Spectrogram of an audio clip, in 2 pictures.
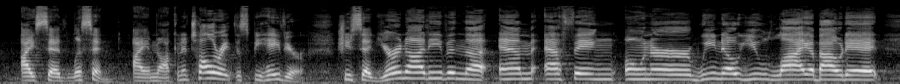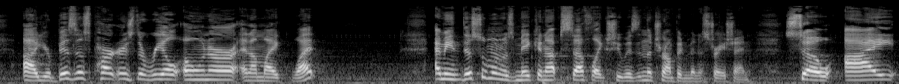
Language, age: English, 40-59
